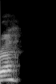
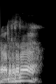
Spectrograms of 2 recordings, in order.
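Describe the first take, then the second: First: The R is a smooth American sound. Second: The R is a trilled Balkan sound. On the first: "in America we say R" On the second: "in Balkan you guys say R"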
